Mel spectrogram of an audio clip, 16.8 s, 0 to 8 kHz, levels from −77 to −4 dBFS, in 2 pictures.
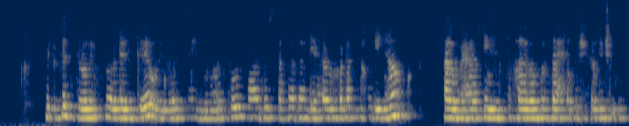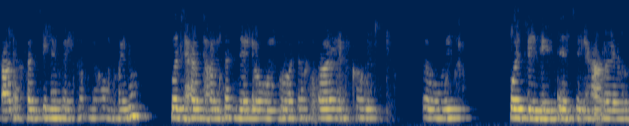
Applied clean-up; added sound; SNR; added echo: neural mask model DeepFilterNet 3.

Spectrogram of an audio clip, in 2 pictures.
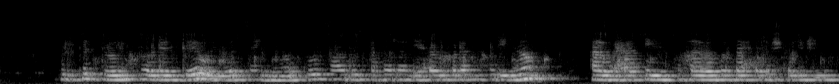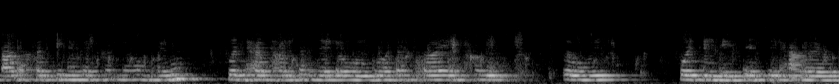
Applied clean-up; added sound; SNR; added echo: neural separator model SepFormer DNS4.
